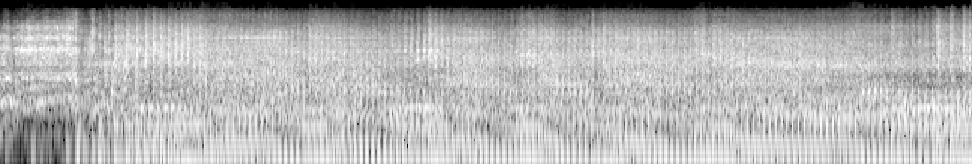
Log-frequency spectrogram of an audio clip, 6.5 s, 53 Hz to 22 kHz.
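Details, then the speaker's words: Husqvarna LT1538 mower with a Kohler CV15 single-cylinder engine surging, its speed rising and falling instead of holding. Carb cleaner briefly smooths it, pointing to a lean mixture from old ethanol fuel gumming the carburetor. "see how it kind of clears up for a second if I put too much in it don't okay okay now I still don't know if it's charging but I'm convinced that we're having a fuel issue usually hunting like that is a fuel issue"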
